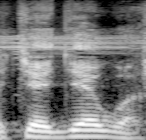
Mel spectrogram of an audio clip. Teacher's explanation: Some of the groups say Kyegegwa, but Banyankwere with their double consonants, they say Kyejegwa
